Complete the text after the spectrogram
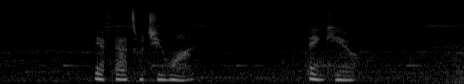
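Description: A young woman speaks softly and tearfully into a nearby microphone.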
